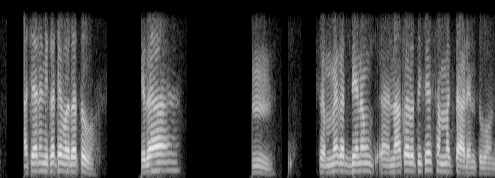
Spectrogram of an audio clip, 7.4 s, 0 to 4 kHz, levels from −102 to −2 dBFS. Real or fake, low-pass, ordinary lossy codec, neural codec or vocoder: real; 3.6 kHz; none; none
